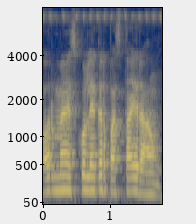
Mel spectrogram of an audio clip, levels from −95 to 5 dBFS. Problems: constant background noise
